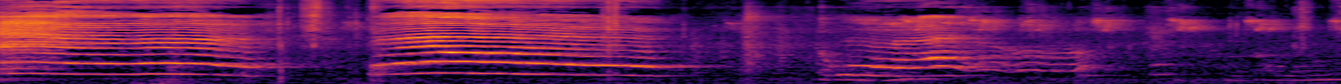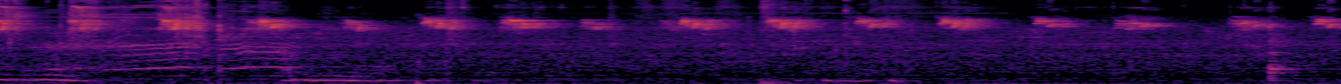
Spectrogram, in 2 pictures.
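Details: Sick cat being fed gives two long, drawn-out, wailing meows in quick succession, then a shorter meow; quieter murmurs and a steady series of faint high ticking chirps follow, indoors.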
